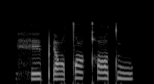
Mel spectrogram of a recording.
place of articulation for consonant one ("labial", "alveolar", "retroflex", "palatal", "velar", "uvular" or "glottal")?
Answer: glottal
